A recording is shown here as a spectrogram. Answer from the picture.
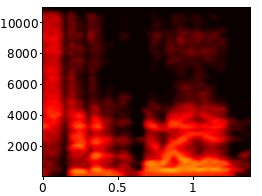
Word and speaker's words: Steven Mauriello: today's guest a very special guest we have stephen mariello is that am i pronouncing that correct steve perfect man perfect thank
